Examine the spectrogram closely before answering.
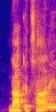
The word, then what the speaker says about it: Nakatani: I thought was the was it Nakatani?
